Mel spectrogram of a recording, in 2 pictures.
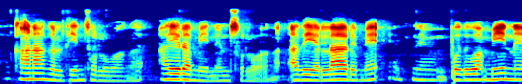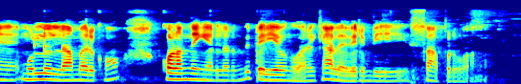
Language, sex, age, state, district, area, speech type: Tamil, female, 60+, Tamil Nadu, Nagapattinam, rural, spontaneous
